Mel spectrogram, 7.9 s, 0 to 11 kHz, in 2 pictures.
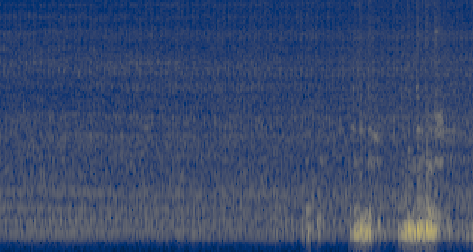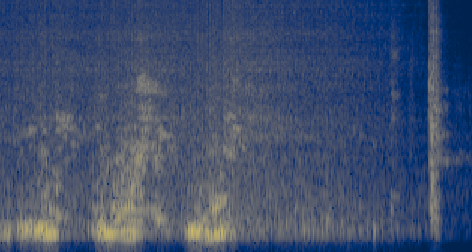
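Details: Neglected Yamaha Warrior 350 quad, first start with choke on: single cylinder catches in five or six ragged bursts, stumbles and dies.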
